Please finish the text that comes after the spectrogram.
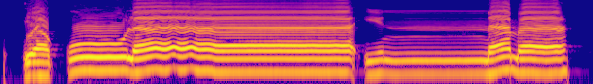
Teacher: maka lanya dipanjangkan empat harakat · in tahan suara nunnya, bacaan gunnah. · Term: mad jaiz munfasil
